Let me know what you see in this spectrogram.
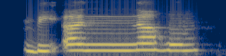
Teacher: اس کو لمبا نہیں کرنا، حرکات کو لمبا نہیں کرتے، بانہم، یہاں پر نون پہ غنہ زمانی ہو رہا ہے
